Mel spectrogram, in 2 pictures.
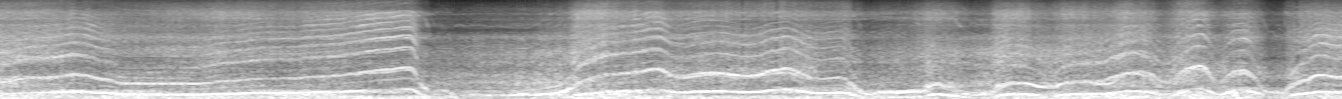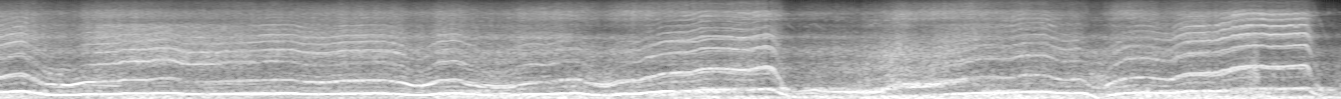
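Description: FPV freestyle quadcopter's motors and propellers whining, the pitch swooping up and down constantly with the throttle. The sound drops briefly about three seconds in and again about halfway through.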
